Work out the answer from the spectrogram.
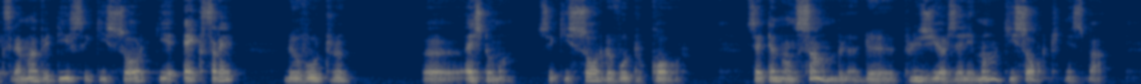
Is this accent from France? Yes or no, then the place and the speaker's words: no; Gabon; Mon pays d'origine, le Gabon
